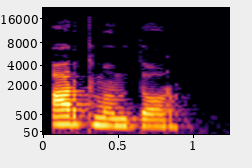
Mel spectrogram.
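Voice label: "артмӧмтор", Komi, female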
